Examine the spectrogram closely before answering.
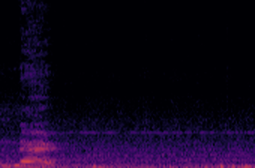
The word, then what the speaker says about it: gnat: क्योंकि उनको पता नहीं था कि जी साइलेंट है यहाँ पे। तो यहाँ पे हमने बोला कि एन से पूर्व अगर जी आ जाए तो वहां पे क्या हो जाएगा? जी साइलेंट हो जाएगा और ये पढ़ाएगा यहाँ से नेट।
